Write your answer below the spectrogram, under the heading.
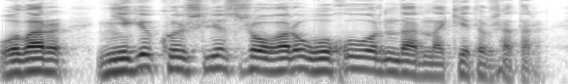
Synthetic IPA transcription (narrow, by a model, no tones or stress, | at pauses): wʔo̞lˠɑɾ | ne̞ɡʲe̞kʲʰɵɾʃɪle̞sʒo̞ʁɑɾəwo̞quwo̞ɾənd̪ɑɾənɑkʲʰe̞t̪ɪpʒɑ̰t̪ə̰ɾ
